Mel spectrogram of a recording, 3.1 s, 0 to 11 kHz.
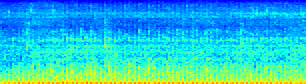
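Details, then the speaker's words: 1976 Mercruiser 120hp in a Starcraft boat, cold start on full choke during winterizing: fired right up, steady even thumping at about 200 beats a minute with no knocks or misses; normal cold idle as the choke opens. "she fired right up pretty"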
